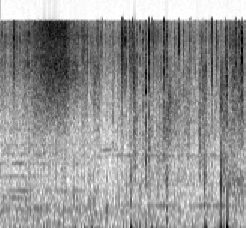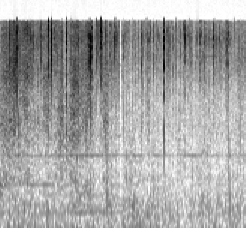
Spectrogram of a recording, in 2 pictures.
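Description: A fire crackles and pops in a fireplace.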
